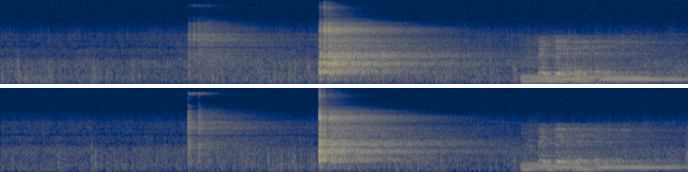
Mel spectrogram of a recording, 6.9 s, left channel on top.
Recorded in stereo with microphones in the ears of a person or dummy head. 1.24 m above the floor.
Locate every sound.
1.9 s a dropped coin: 50° right (ahead or behind), 1.2 m
3.2 s a clap: 55° right (ahead or behind), 3.5 m
5.2 s laughter: 15° left (ahead or behind), 1.4 m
